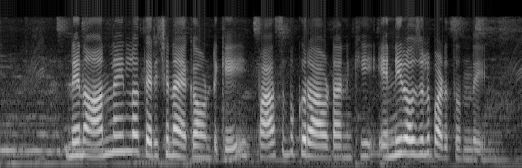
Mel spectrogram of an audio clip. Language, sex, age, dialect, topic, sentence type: Telugu, female, 41-45, Utterandhra, banking, question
